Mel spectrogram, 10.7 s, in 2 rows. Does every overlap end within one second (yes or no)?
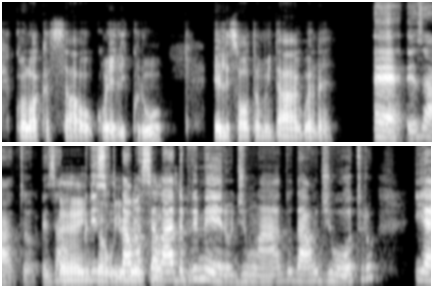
no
